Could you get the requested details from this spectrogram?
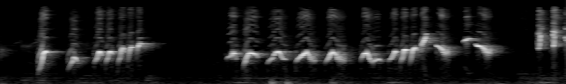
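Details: White-rumped shama giving relaxed besetan song meant to provoke rival shamas, with rapid strings of sharp upward-sweeping whistled notes in two bursts separated by a short pause, each note followed by faint high clicks.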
